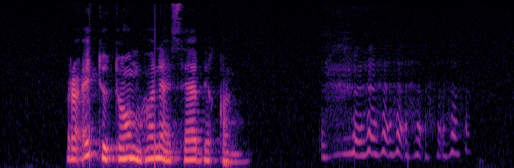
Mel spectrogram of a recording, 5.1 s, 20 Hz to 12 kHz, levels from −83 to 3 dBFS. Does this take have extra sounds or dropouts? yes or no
yes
